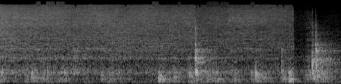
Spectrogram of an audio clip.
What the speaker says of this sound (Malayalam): ഇതെല്ലാം കൂടി നന്നായിട്ടൊന്ന് മിക്സ് ചെയ്തെടുക്കാം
